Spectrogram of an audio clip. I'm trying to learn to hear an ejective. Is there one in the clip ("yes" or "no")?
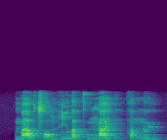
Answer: no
